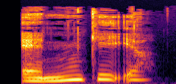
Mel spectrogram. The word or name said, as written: 2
